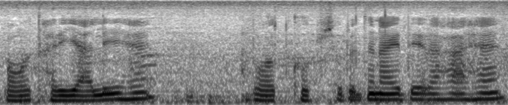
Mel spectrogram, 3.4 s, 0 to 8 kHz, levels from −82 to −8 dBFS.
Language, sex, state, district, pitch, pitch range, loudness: Hindi, male, Madhya Pradesh, Katni, 165 Hz, 140-170 Hz, -15 LUFS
